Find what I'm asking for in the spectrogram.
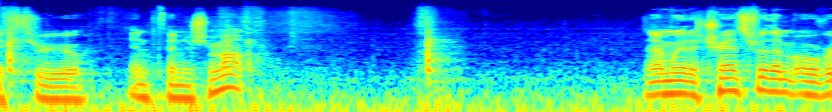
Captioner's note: knife chopping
